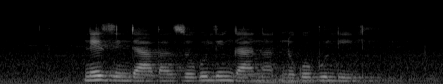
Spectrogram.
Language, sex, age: Zulu, female, 20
